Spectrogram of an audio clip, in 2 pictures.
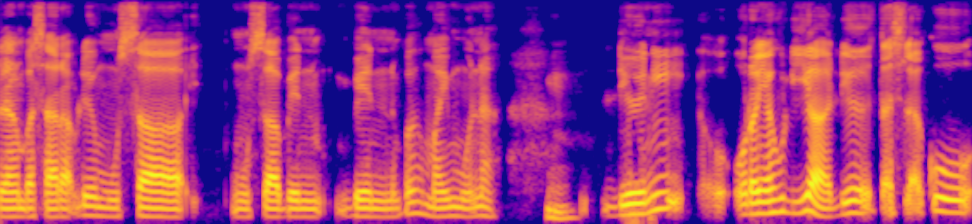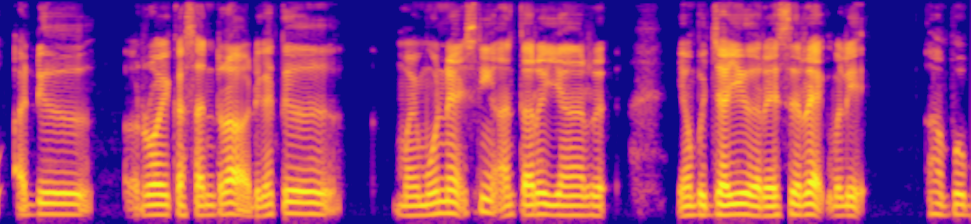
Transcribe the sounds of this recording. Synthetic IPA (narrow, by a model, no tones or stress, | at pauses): dalambasaaɾa̰p̚diəmusa | musabɛnbɛnapəmajmʊnlah | diənioɾaŋjaɦudiadiət̪a̰ʔsila̰ʔkua̰də | rɔjkasandɾa̰diəkat̪ə | majmonat̪sniʔa̰nt̪aɾəjaŋ | jaŋbəd͡ʒajəɾɛsəɾɛk̚baleʔ | apə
